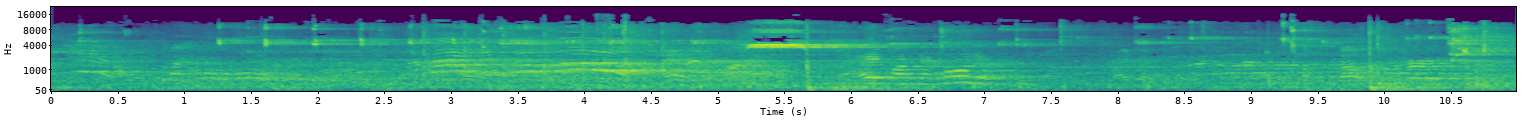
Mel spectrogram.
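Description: A basketball being dribbled on a hardwood gym floor, with sneakers squeaking and players and spectators calling out, all echoing in a large gym. There is one loud, high squeak about halfway through.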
